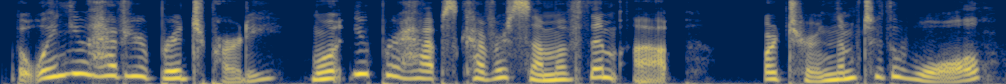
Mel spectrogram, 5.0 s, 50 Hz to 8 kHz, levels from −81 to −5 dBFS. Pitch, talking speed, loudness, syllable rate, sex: 260 Hz, 250 wpm, -18 LUFS, 5.6 syllables/s, female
